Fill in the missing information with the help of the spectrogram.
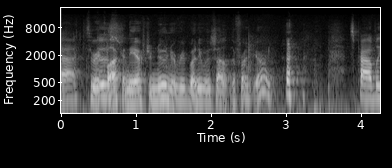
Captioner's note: laugh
